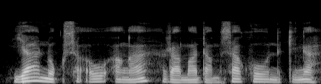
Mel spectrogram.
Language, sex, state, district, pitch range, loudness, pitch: Garo, male, Meghalaya, North Garo Hills, 110-130 Hz, -20 LUFS, 120 Hz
